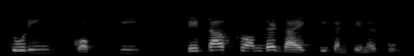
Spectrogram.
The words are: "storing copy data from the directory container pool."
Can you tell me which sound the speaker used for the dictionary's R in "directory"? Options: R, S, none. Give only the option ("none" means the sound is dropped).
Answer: none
